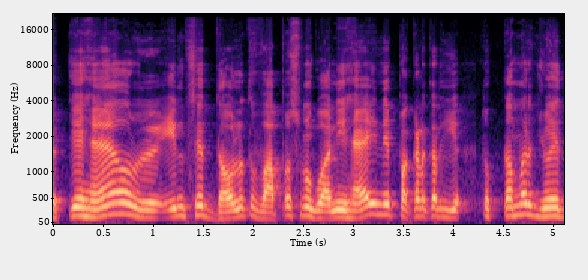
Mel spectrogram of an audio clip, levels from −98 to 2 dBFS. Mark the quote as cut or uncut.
uncut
